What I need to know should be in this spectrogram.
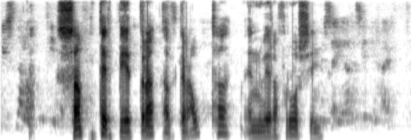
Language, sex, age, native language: Icelandic, male, 40-49, Icelandic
